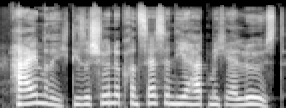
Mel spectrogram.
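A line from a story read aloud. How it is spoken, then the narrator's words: Joyful call. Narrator (German): rief der Prinz freudig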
